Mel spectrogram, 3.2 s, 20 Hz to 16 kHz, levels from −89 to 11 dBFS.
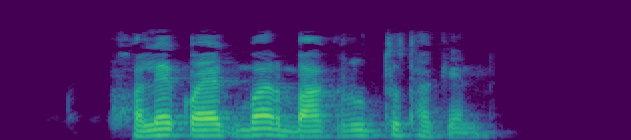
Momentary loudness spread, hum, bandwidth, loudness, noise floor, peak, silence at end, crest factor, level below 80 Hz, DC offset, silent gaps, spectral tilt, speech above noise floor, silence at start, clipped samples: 15 LU; none; 6.6 kHz; -17 LUFS; -45 dBFS; -2 dBFS; 0.75 s; 18 dB; -62 dBFS; under 0.1%; none; -7 dB/octave; 28 dB; 0.55 s; under 0.1%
